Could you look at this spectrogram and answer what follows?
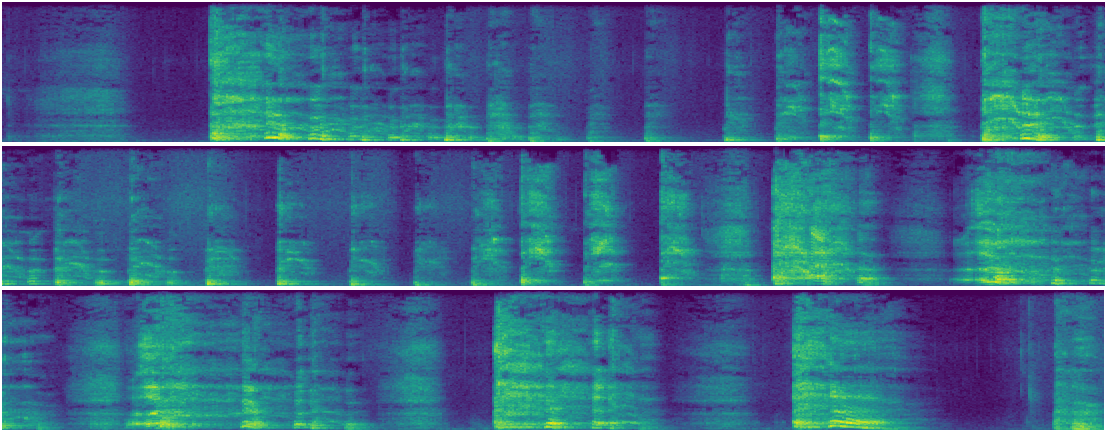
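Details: Adult severe morning coughing fit: long, harsh, repeated bursts of coughing with brief gasping pauses.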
